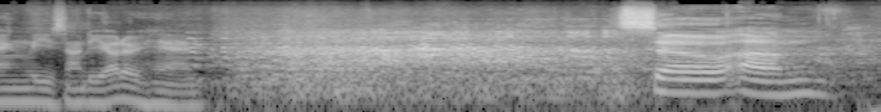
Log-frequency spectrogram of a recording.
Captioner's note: audience laughing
